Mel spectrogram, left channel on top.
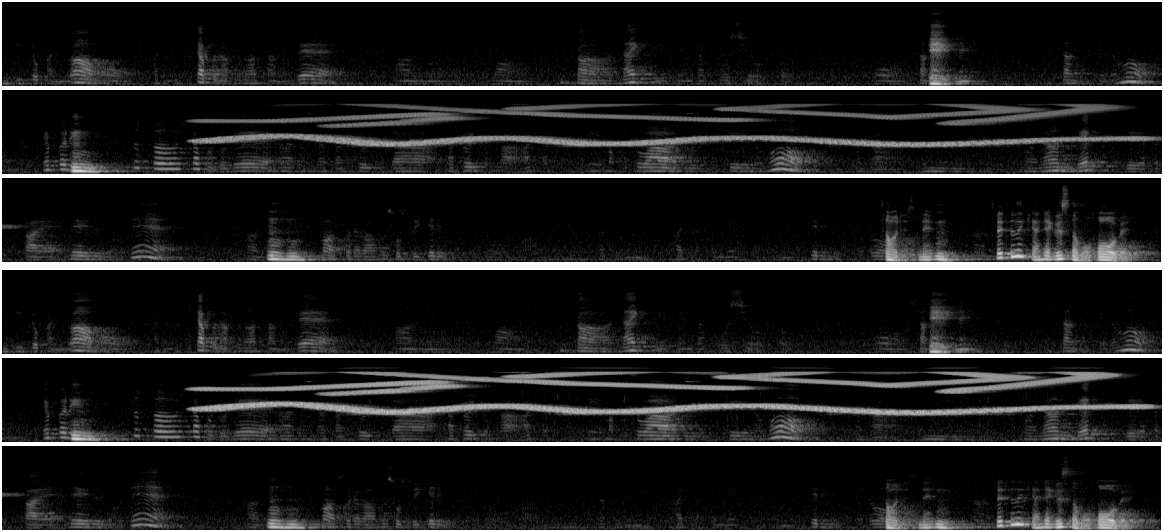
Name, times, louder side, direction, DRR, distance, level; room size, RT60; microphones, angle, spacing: voice 1, 0.4-1.3 1.5-3.3 3.9-4.5 4.9-5.3 5.7-6.9 7.2-7.9 8.7-9.7 10.6-11.5 12.0-12.4 13.1-16.3 16.6-16.9 17.4-18.6 18.9-19.6 20.3-20.5 20.8-21.4 21.8-22.5 22.8-23.0 23.4-24.9 25.7-25.9 26.4-27.7 28.0-28.2 28.6-28.9 29.3-30.0 30.3-30.5 31.0-31.6 31.9-32.1 32.9-33.1 34.2-34.3, right 1 dB, 10° right, 4 dB, 2.3 m, -44 dB
sound 1, 13.4-23.1, right 9 dB, 80° right, 1.2 m, -19 dB
voice 2, 25.8-26.3 32.0-32.7 33.1-34.5, left 1 dB, 40° left, 11 dB, 0.9 m, -21 dB
29.0 x 15.0 x 9.8 m, 0.91 s
head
